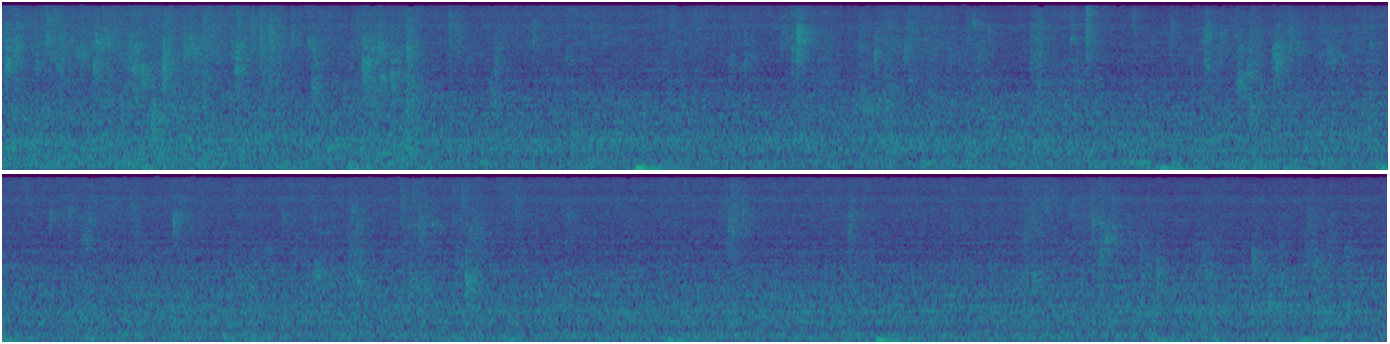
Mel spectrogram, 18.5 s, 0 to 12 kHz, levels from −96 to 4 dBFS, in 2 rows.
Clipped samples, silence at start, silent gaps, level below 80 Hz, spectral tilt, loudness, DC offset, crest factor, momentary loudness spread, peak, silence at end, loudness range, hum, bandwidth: under 0.1%; 0 s; none; -56 dBFS; -2 dB/octave; -43 LUFS; under 0.1%; 24 dB; 7 LU; -20 dBFS; 0 s; 5 LU; none; 11.5 kHz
